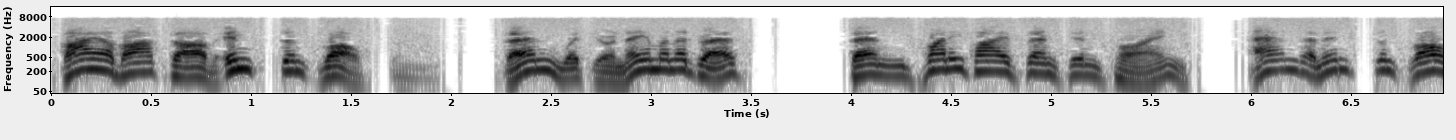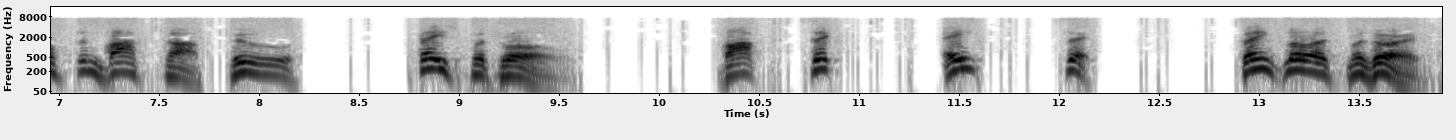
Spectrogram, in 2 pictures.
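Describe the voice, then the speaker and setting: A man pitching a product as a 1950s radio announcer, with emphatic, measured sales delivery. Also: sing-song, darkish tone, breathy edge. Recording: dull 1950s radio broadcast recording.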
